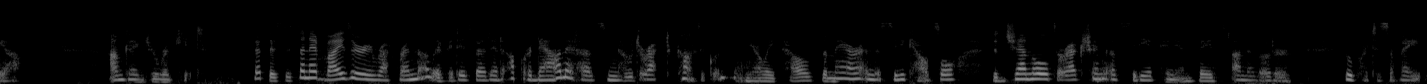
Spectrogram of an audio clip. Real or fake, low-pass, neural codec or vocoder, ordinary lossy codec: fake; 7.2 kHz; codec, 16 kHz, 0.5 kbps, X-Codec, HuBERT features, trained on LibriSpeech; MP3, 64 kbps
